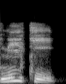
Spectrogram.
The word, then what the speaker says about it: Myooki: It's Muki. So it's Muki. It's not even that hard, actually, but it's spelled M-Y-O-O-K-I. That's why I was like...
